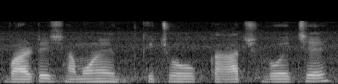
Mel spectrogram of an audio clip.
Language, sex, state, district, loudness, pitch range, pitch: Bengali, male, West Bengal, Cooch Behar, -22 LUFS, 125-135 Hz, 130 Hz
